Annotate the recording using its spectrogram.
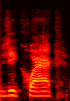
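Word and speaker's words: GQuuuuuuX: Uh they pronounce it G Quack.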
